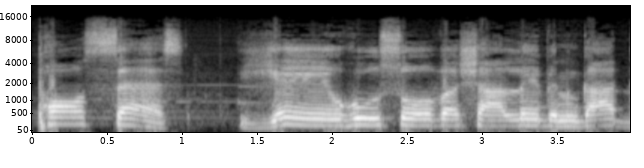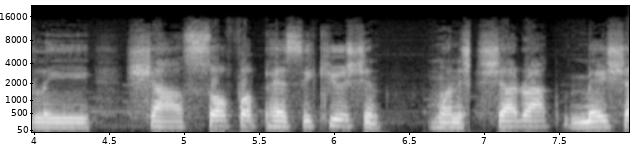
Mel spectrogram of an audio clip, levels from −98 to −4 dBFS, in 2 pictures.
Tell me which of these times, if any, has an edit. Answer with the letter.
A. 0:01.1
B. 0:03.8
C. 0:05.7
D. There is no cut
B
